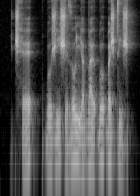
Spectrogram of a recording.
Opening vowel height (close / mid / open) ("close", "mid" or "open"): mid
